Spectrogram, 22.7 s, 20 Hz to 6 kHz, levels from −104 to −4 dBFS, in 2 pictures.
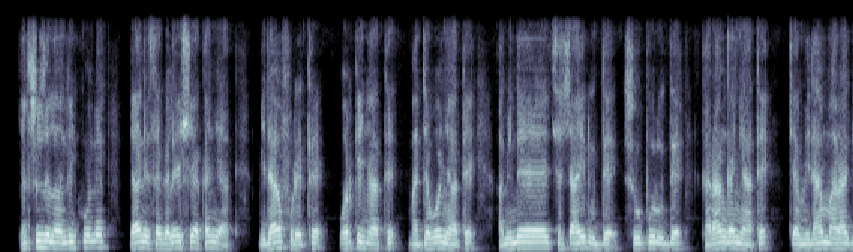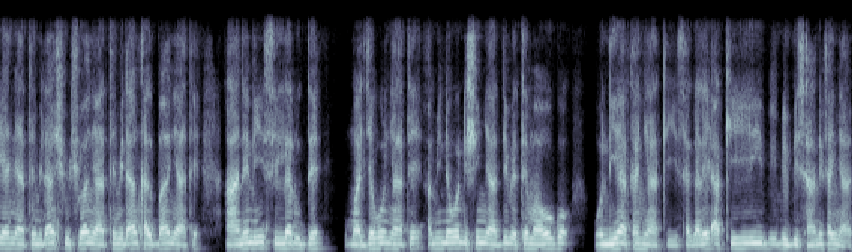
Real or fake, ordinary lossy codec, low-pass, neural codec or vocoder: fake; none; 5.4 kHz; autoencoder, 48 kHz, 128 numbers a frame, DAC-VAE, trained on Japanese speech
